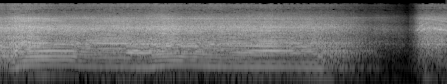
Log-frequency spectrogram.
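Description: Corded electric hammer drill boring into a wall, its motor whining steadily with a slight wobble in pitch about two seconds in. It winds down about five seconds in and starts up again just before the end.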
